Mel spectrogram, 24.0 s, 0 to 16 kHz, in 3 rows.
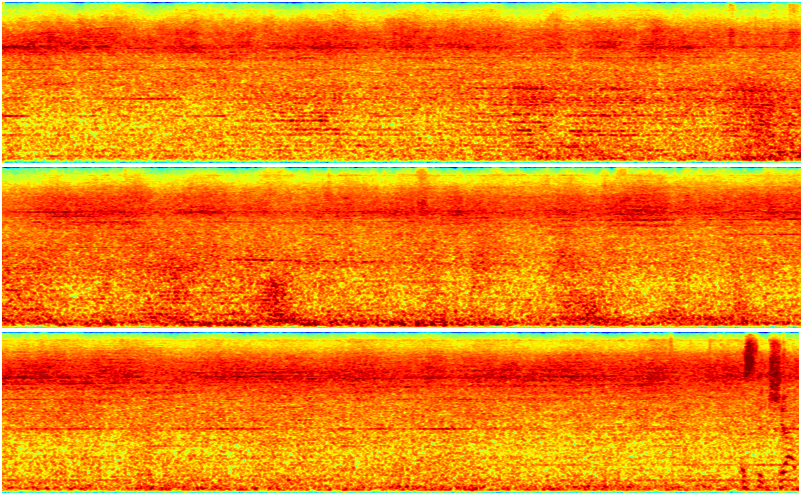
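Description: A JetBlue Airbus A320 rumbles at JFK airport, a steady, moderately loud jet roar that holds throughout with a slight swell midway.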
